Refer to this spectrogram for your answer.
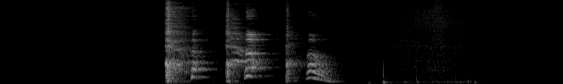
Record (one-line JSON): {"three_cough_length": "5.6 s", "three_cough_amplitude": 7464, "three_cough_signal_mean_std_ratio": 0.35, "survey_phase": "alpha (2021-03-01 to 2021-08-12)", "age": "45-64", "gender": "Female", "wearing_mask": "No", "symptom_none": true, "smoker_status": "Never smoked", "respiratory_condition_asthma": false, "respiratory_condition_other": false, "recruitment_source": "REACT", "submission_delay": "3 days", "covid_test_result": "Negative", "covid_test_method": "RT-qPCR"}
